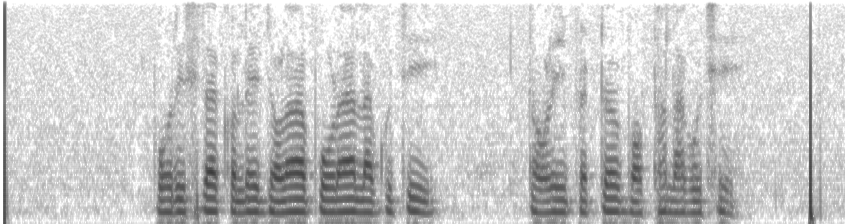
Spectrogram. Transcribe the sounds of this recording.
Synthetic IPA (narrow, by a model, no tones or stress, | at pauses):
poɾisɾakɔled͡ʒɔɭapoɽalaɡut͡ʃʰi | t̪ɔɭipeʈɔbɔt̪ʰalaɡut͡ʃʰi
